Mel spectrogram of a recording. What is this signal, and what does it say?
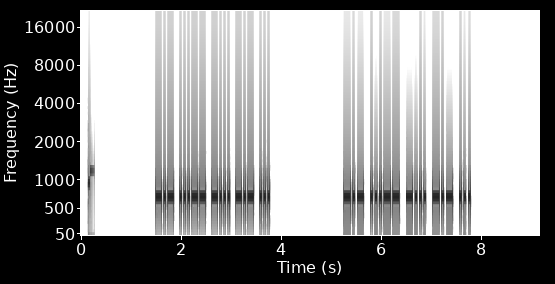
Morse code, heard as a keyed tone, about 28 wpm, 700 Hz. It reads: K3BKS K3BKS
